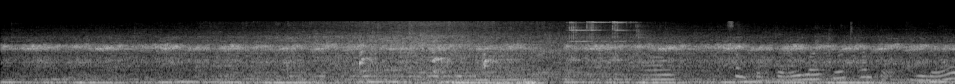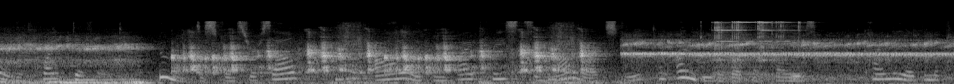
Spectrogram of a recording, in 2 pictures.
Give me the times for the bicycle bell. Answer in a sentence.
You can hear the bicycle bell from 5.7 to 6.4 s and from 16.6 to 17.6 s.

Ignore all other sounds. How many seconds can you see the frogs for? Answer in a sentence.
The frogs can be heard for 19 seconds in total.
